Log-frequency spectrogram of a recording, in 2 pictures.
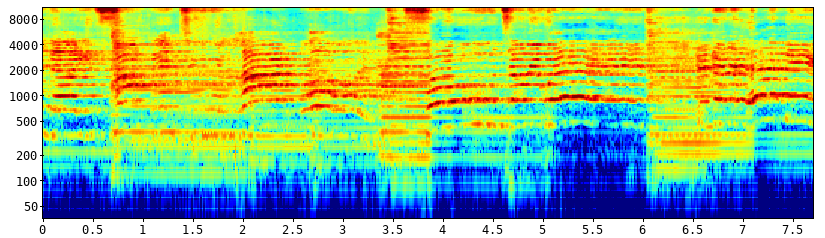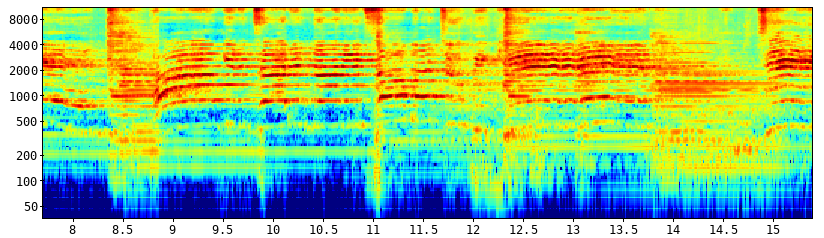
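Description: Teenage girl singing a melody with long held notes, accompanied by an acoustic guitar.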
